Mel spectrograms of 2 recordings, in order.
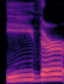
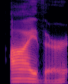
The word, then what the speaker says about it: either: And to make it even more confusing, many people in America use the British pronunciation and many people in the UK use the American pronunciation depending on the sentence flow.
